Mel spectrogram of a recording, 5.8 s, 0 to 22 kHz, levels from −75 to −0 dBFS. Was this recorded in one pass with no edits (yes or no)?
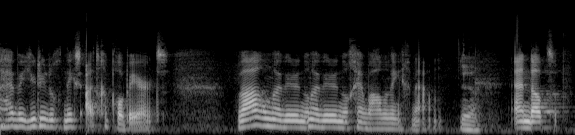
no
